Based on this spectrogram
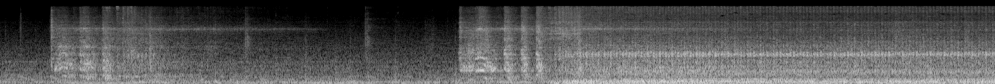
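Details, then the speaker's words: Black Toyota SW4 arriving for engine oil and filter change and automatic transmission fluid service: starter turns sluggishly in uneven pulses before the engine catches and idles; tired battery, slow cranking. "SW4 preta esse esse barulho foi bateria cansada Guerreiro como é que faz né O cara chega na oficina e a bateria arreia bater uns cinco dias aqui já né"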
